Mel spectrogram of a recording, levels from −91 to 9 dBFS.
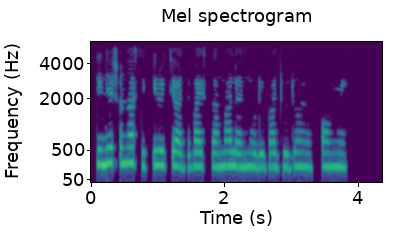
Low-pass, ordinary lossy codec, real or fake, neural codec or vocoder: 5.4 kHz; none; real; none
